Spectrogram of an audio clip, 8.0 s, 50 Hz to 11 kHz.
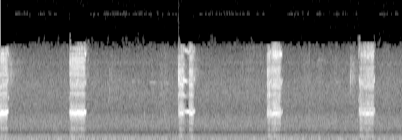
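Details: Owl at a nest box during the morning of January 14, 2020, giving spaced, harsh hissing bursts roughly every two seconds, some softer than others, over a steady low hum.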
